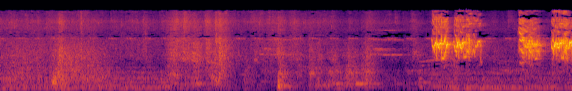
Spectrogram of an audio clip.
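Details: Ten budgerigars of different colours kept together in one cage, giving bursts of scratchy, chattering chirps high in pitch, with soft rustling between.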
